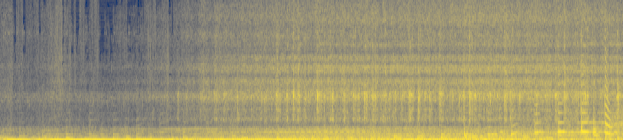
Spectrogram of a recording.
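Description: A motorboat's engine running hard as the boat accelerates to tow a wakeboarder: a loud low drone that comes up suddenly at the start and climbs slowly in pitch. Electronic music comes in near the end.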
